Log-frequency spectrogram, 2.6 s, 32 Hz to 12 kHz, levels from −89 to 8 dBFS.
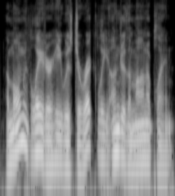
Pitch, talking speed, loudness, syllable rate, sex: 100 Hz, 205 wpm, -16 LUFS, 7.0 syllables/s, male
